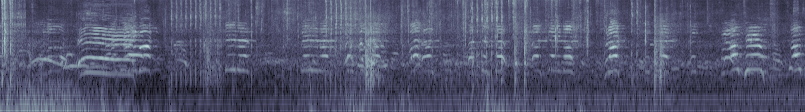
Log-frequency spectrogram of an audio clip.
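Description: Paintball markers firing rapid strings of shots, mixed with players' shouting voices. It is loudest in the first three seconds, where a heavy low rumble sits under the voices.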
